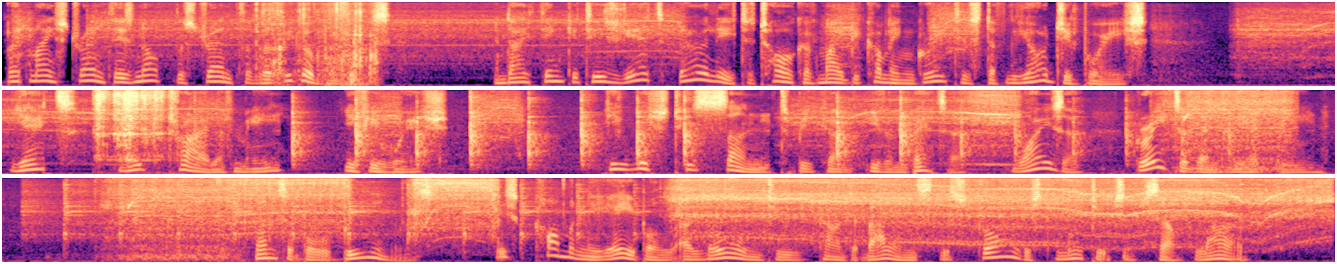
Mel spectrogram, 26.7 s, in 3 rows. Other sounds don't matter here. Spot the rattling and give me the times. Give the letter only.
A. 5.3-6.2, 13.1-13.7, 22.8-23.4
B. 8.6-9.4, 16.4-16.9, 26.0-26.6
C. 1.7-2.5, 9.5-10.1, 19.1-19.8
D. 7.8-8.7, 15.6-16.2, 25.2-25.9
C.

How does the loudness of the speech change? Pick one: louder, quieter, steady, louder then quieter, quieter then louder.
steady.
